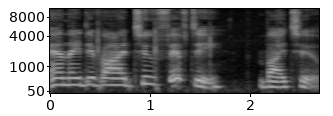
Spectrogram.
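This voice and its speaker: Her intonation lively, a woman speaks. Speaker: math teacher. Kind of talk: tutorial. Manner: casual, conversational.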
